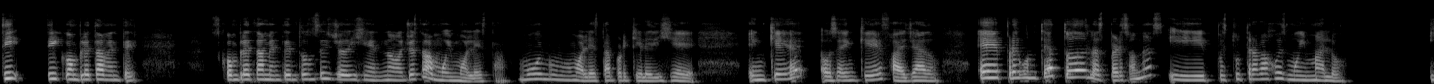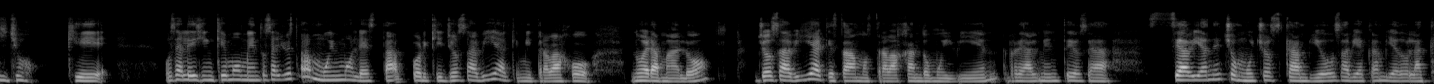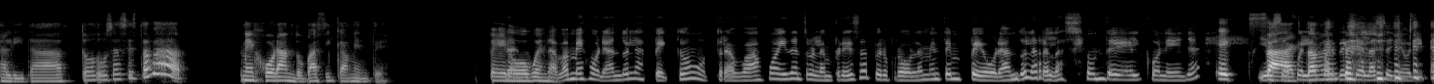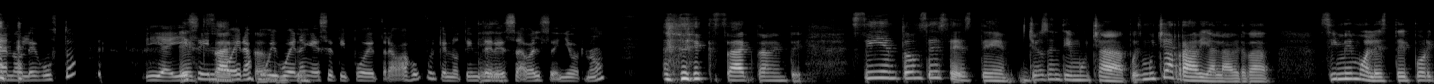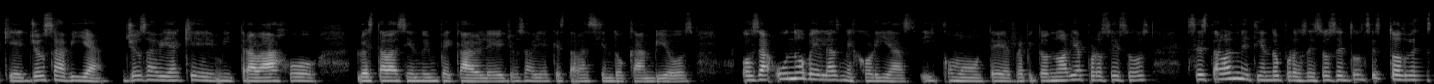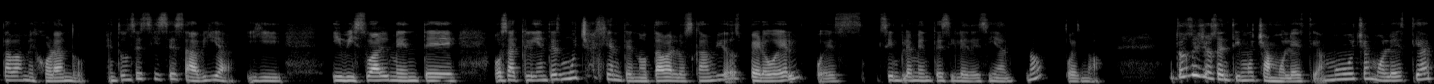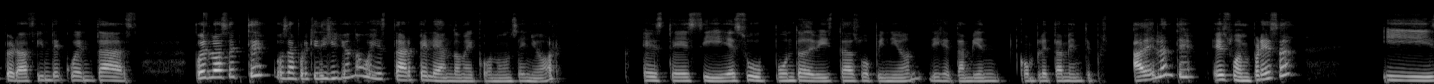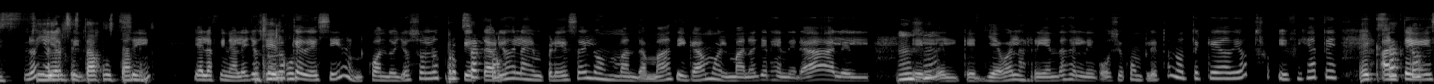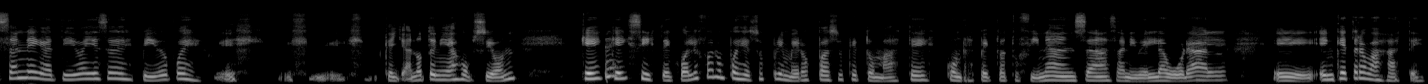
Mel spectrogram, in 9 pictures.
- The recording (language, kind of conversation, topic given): Spanish, podcast, ¿Cómo afrontaste un despido y qué hiciste después?
- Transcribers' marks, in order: tapping; laughing while speaking: "relación"; laugh; other noise; laugh; other background noise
